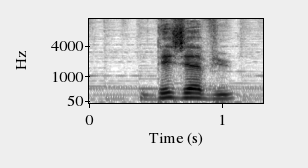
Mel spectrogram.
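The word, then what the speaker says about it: déjà vu: デジャブは本来はデジャビュと発音して、すで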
